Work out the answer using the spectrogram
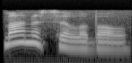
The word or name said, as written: monosyllable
